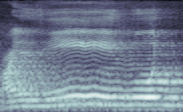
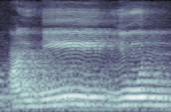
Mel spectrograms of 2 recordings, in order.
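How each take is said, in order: The two takes are said the same way.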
